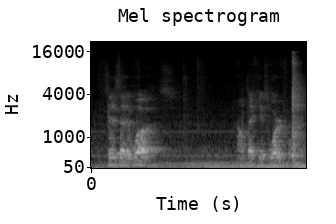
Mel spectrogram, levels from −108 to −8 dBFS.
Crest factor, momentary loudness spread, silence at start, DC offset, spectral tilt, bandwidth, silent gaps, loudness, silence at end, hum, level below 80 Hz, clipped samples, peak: 20 dB; 21 LU; 0 s; under 0.1%; -6.5 dB/octave; 16 kHz; none; -48 LUFS; 0 s; none; -64 dBFS; under 0.1%; -30 dBFS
